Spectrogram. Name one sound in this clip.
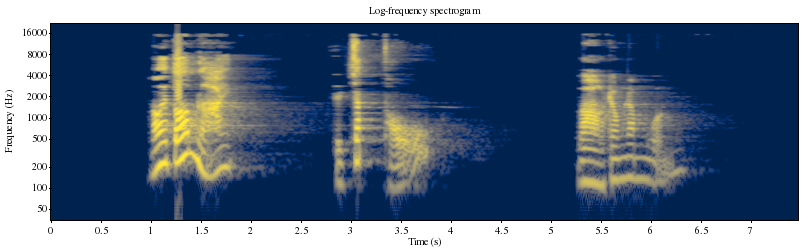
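A man speaks calmly and slowly in short phrases, close by.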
